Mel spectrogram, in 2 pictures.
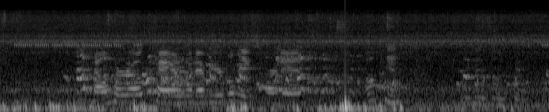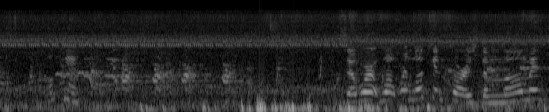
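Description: A flock of farm birds calling over and over in short, overlapping calls, likely the stock for the herding lesson. There is low rumbling underneath and a single sharp thump about a third of the way in.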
